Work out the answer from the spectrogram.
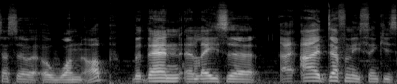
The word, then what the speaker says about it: Elazer: i don't know actually it's like a weird mix of polished english i guess in polish we say ago all right all right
